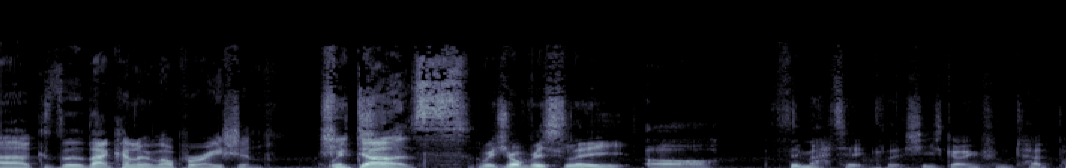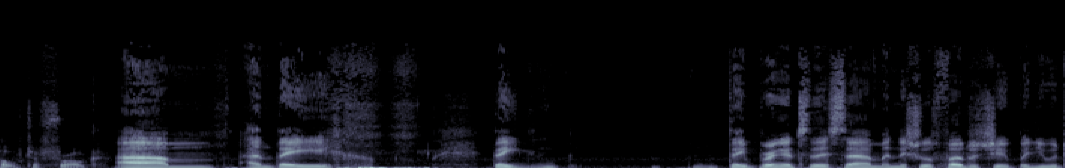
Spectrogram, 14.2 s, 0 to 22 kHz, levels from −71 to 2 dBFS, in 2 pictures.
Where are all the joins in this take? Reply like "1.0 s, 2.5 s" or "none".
2.1 s, 7.8 s

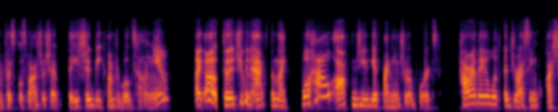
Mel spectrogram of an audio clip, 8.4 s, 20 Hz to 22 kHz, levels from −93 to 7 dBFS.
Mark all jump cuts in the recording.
3.2 s

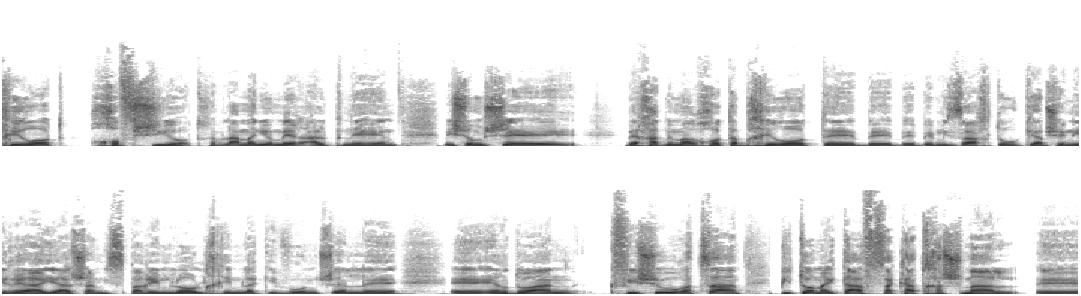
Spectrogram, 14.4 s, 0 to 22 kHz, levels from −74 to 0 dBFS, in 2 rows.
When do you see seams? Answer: 7.0 s

